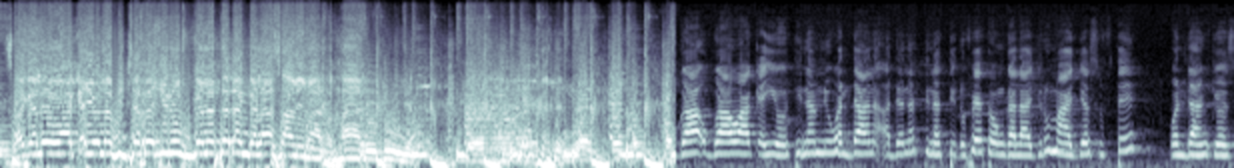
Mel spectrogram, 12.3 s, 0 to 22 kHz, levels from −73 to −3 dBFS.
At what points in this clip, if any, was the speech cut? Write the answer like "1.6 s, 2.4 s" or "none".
6.8 s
